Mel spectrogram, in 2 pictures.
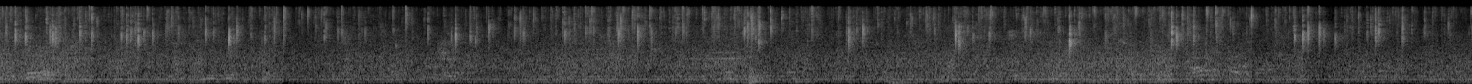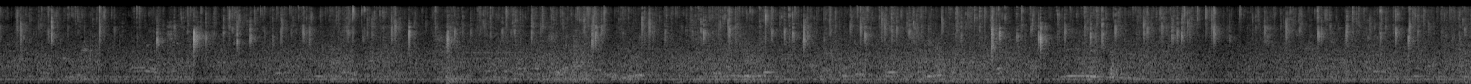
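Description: Steady rain falling on a pool and wet patio tiles, with many close drops and drips tapping irregularly, over a steady hum.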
